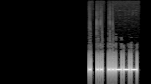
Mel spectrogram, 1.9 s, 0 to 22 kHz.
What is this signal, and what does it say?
Morse code, heard as a keyed tone, about 50 wpm, 700 Hz. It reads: EI2
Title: Callsign Prefixes for Top 50 DXCC - 50wpm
